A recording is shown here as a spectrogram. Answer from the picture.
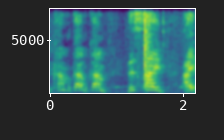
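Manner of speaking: normal talking voice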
